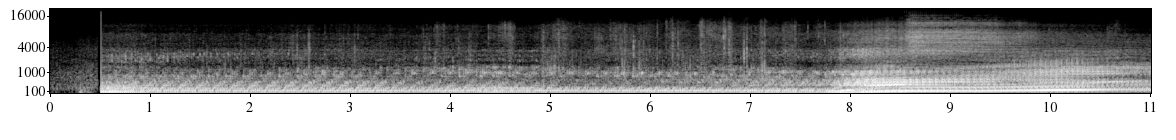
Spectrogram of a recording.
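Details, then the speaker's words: Dodge Challenger SRT 6.2 V8 supercharged HEMI on stock air filter, before K&N cone filter swap, stationary: engine fires, settles into even idle, rev raises tone with only faint supercharger whine; normal start and rev. "Just start the engine and hear how it sounds on the stock air filter in. Because even the air filter inside itself is stock."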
